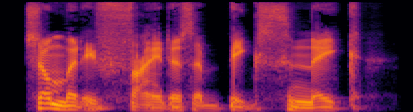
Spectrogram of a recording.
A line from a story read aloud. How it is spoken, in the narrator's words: Mathok growled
